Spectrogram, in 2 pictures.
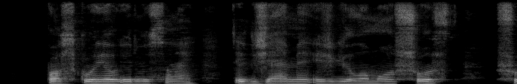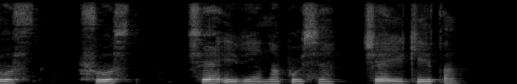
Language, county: Lithuanian, Panevėžys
